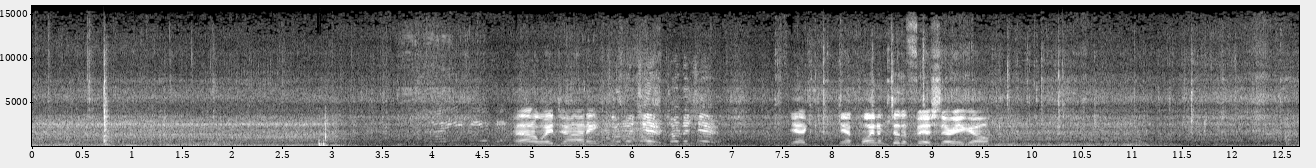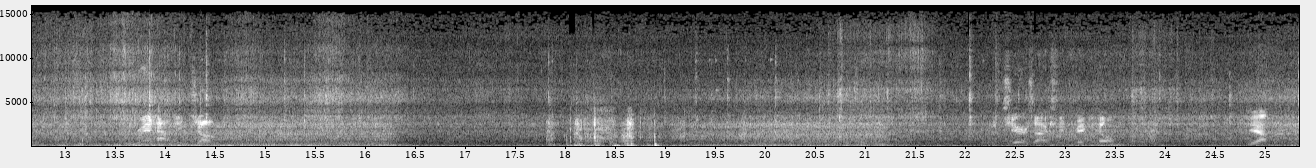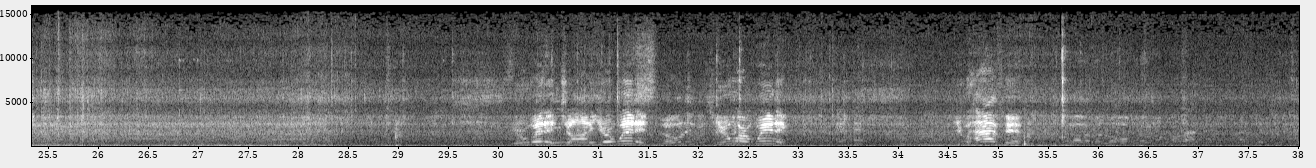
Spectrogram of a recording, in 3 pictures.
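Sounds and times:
boat engine rumble: 0.0 - 38.0
wind buffeting microphone: 12.3 - 16.6.

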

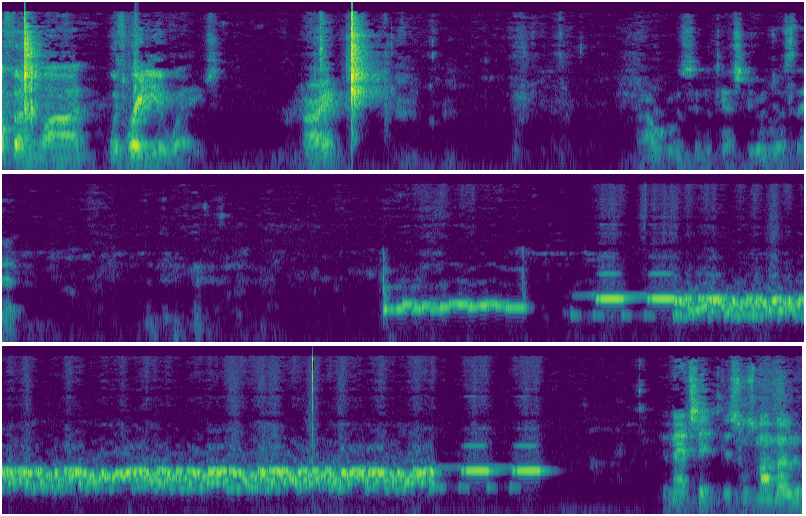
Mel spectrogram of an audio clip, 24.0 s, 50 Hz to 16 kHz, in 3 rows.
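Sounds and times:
short beeps: 11.8 - 14.8, 19.1 - 21.6
hopping warbling tones: 11.8 - 21.5
stepping tones: 11.8 - 21.5
steady tone: 11.8 - 21.6.

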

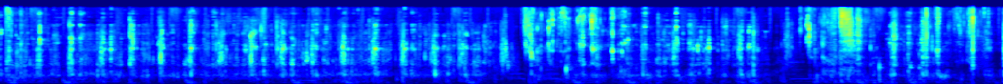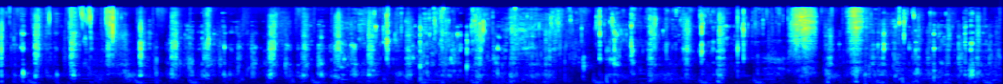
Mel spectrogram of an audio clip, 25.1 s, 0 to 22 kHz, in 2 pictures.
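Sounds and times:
chewing and crunching: 0.0 - 25.0.

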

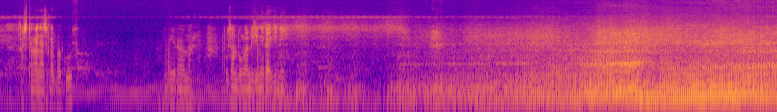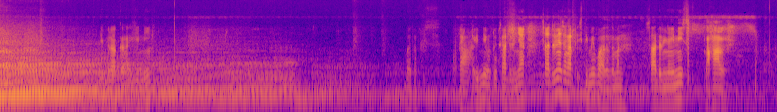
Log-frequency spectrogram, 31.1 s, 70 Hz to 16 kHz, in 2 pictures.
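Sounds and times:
vehicle engine passing by: 2.3 - 30.7.

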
